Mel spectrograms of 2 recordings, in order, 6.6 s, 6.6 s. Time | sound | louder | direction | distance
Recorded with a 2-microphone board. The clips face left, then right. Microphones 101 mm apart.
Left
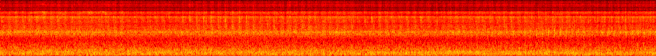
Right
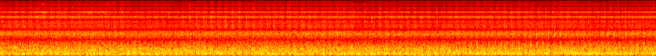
0.0 | a helicopter | right 7 dB | 40° right (ahead or behind) | ?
